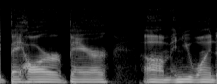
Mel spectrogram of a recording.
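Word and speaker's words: Bexar: english very confusing and down in texas they apparently pronounce it bear so if i say behar or bear and you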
